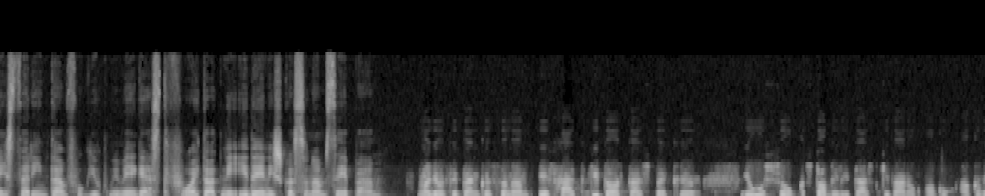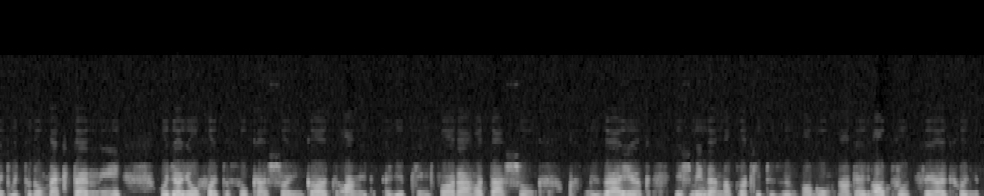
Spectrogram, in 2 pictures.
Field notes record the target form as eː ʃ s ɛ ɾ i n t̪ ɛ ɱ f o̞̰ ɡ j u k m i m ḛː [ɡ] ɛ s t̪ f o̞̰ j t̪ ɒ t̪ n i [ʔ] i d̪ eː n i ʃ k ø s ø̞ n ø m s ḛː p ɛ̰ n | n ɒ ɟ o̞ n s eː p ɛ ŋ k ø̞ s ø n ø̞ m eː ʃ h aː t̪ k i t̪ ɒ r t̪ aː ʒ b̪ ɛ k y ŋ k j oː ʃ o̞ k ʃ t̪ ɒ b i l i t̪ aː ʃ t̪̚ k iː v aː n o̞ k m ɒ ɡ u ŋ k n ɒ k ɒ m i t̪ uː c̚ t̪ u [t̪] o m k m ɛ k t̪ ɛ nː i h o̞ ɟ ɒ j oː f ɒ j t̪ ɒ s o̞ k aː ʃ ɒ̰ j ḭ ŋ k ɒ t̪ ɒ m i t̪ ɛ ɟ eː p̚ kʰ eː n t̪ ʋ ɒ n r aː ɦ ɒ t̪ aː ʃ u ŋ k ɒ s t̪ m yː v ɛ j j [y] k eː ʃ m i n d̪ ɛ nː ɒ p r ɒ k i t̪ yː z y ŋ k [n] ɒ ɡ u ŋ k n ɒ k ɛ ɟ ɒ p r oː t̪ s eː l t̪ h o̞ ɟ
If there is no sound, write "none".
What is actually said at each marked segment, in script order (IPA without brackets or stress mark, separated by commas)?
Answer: ɡ, ʔ, d̪, y, m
